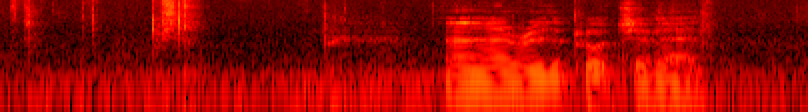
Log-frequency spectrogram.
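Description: A playing card is set down on a table with a soft tap.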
